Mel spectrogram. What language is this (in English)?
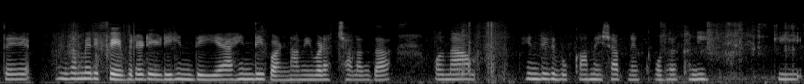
Dogri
